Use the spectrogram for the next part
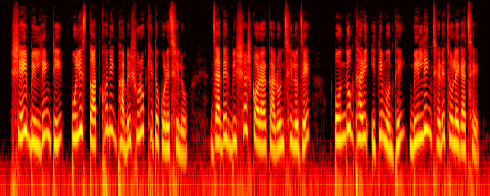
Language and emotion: Bengali, neutral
